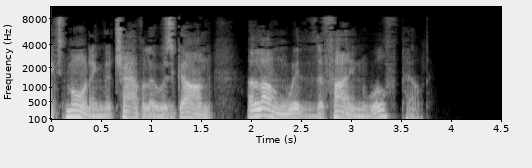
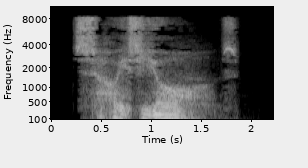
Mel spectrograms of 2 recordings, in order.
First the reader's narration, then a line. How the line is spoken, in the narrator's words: whispered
